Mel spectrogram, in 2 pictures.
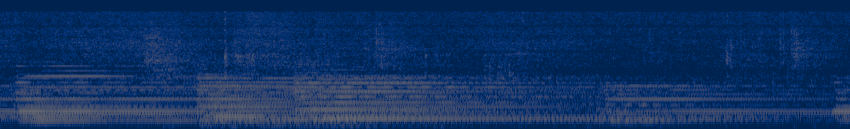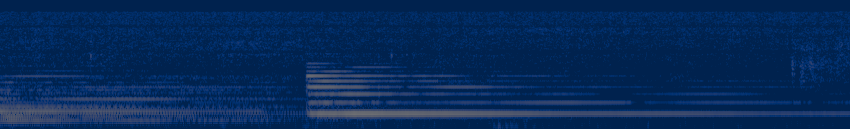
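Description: Grand piano playing the slow introduction to an opera aria: a series of held chords, each left to ring, then about six seconds in a single note struck and left to fade out.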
